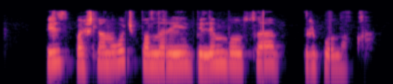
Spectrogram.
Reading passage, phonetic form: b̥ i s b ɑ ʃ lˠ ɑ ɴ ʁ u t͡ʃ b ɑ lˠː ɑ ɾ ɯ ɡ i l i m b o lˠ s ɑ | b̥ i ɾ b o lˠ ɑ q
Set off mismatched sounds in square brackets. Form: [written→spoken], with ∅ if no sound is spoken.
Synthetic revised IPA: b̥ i [s→z] b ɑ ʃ lˠ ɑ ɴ ʁ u t͡ʃ b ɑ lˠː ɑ ɾ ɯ [ɡ→b] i l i m b o lˠ s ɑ | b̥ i ɾ b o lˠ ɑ q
